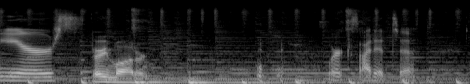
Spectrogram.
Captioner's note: laughs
